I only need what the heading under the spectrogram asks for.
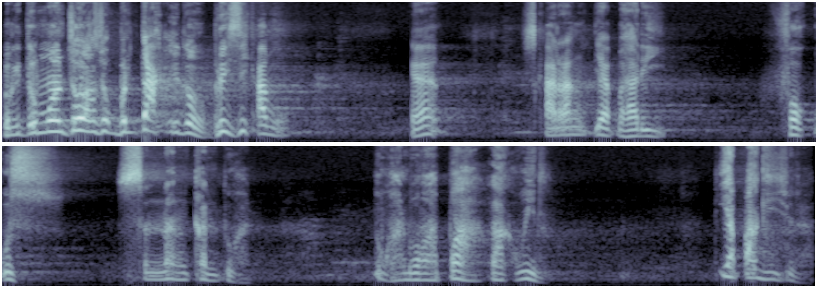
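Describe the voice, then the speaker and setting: A man preaching a sermon as pastor, emphatic and exhorting, shifting between loud calls and quiet asides. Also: sits high, unhurried, gravelly, pauses often, slightly rough. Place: church or retreat hall. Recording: reverberant hall recording.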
